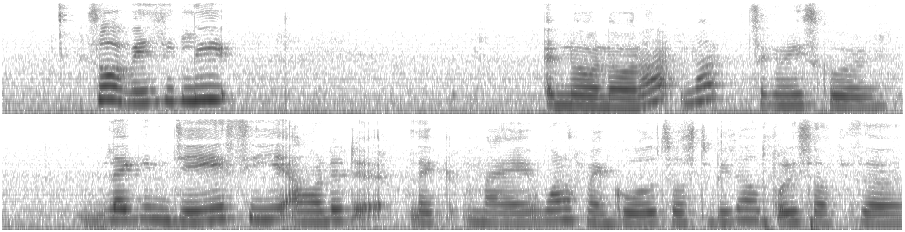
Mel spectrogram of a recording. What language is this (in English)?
English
